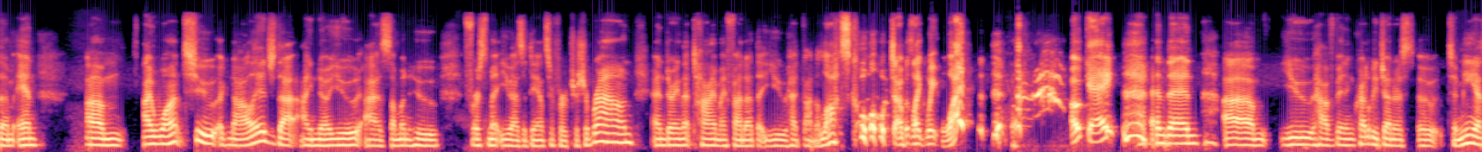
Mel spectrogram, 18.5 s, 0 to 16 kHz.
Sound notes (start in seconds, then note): 11.8 laughs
